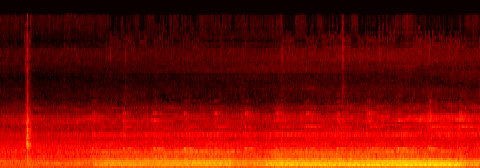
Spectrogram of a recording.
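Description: HO scale model railroad train hauling a transfer with a Sacramento Northern engine, a continuous rolling rumble with high sustained squealing tones building louder in the second half, no voices.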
